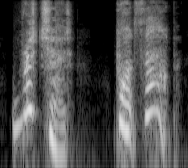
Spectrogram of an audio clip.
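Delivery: cried out. Acted. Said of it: "cried Julian".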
